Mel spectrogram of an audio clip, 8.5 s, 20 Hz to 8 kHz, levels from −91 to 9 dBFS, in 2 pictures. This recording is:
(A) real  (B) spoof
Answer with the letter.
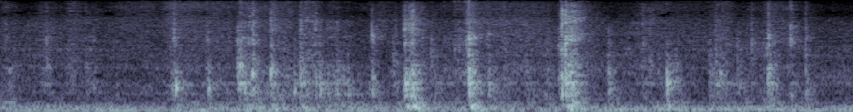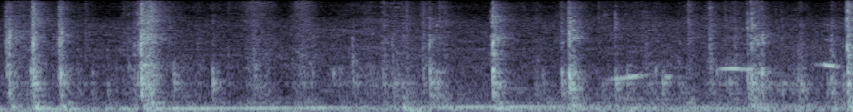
A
